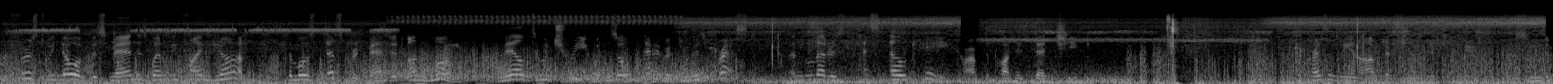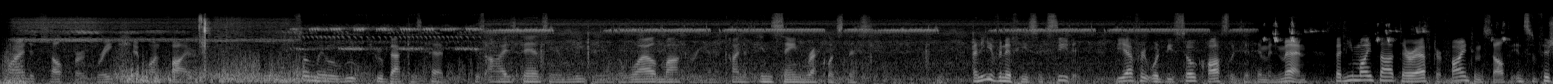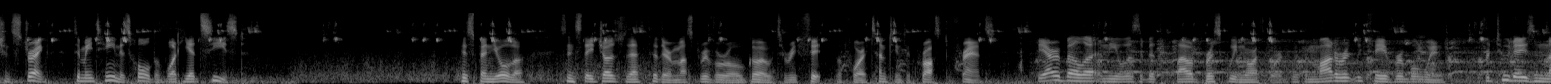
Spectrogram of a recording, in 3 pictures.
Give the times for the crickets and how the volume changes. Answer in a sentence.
You can hear the crickets from 0.0 to 46.5 s, getting louder then quieter.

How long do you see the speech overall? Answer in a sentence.
You can hear the speech for 41 seconds altogether.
